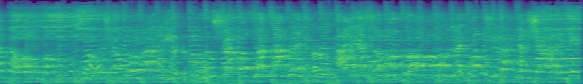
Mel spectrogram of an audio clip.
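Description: Women's folk choir singing a song together, with several voices holding long sustained notes.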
